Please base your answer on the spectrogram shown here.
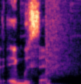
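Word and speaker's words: Egbuson: The S-O-N at the end. – It's not S-I-N. – Yeah, it's pronounced S-I-N. So it's Egbusin.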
